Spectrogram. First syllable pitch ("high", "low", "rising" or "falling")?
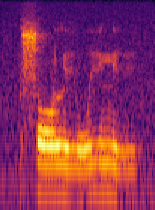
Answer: high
